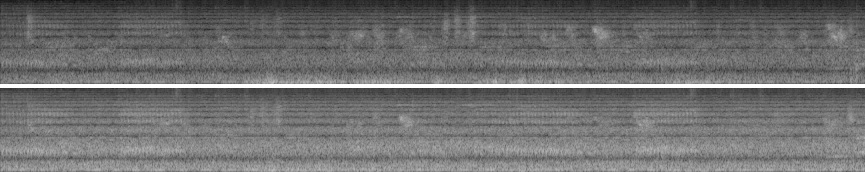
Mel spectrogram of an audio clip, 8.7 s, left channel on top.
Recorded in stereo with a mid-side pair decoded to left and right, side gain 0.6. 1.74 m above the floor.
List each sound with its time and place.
0.0 s running water: 50° right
